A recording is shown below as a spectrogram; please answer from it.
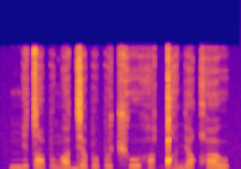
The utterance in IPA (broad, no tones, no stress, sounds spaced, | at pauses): ŋ i t ɑ p ʊ ŋ ɒ dʲ ɒ p ʊ p ʊ t͡ʃʰ u h ɒ ɡ͡ǃ ʌ nʲ u qʰ u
